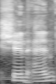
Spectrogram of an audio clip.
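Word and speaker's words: Shin'en: i said that wrong it's spelled s-h-i-n apostrophe-en so like shin n kind of seems like the way to say it anyway it's a game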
